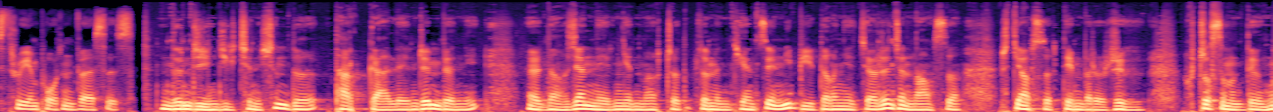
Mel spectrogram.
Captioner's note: giving oral transmission in Tibetan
